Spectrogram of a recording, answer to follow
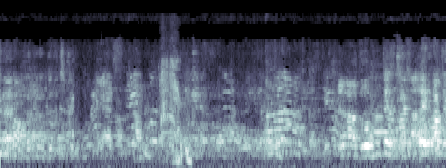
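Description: Indistinct chatter of several voices talking at once in a restaurant dining room.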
